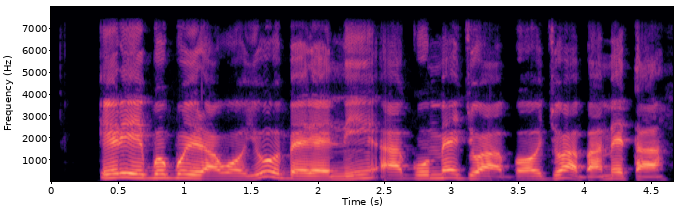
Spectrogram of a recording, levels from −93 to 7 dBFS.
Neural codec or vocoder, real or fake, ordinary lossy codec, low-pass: none; real; none; 7.2 kHz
